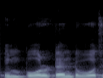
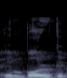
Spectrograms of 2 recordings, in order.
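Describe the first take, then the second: First: 'इंपॉर्टेंट' with -ant ending; mispronounced imported. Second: 'इंपोर्टेड' with -ted ending; correct imported. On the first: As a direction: say 'इंपॉर्टेंट', mistakenly ending in -tant. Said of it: "वो गलत बोलते हैं". ('इंपॉर्टेंट', अंत में गलत 'टेंट') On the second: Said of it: "वो गलत बोलते हैं। इंपोर्टेड होता है". ('इंपोर्टेड', अंत में साफ़ 'टेड') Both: Shown as a demonstration.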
